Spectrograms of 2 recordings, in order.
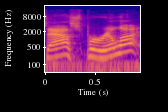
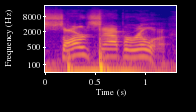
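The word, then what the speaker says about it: sarsaparilla: My brother in engineering, it's pronounced Sasparilla. It is not. It's SARS Sapperilla. Sasparilla and SARS Sapperilla are literally two different plants.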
